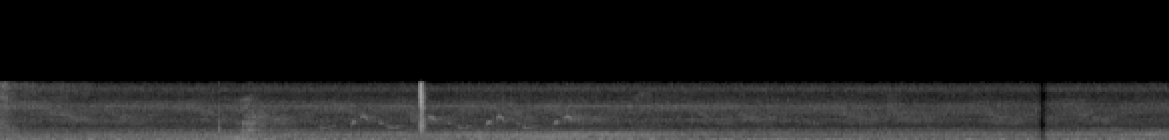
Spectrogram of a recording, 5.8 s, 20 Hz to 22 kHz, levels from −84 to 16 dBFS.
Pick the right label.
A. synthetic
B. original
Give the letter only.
B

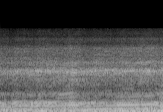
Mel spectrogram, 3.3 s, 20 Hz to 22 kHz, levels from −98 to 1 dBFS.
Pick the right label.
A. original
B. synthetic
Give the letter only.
A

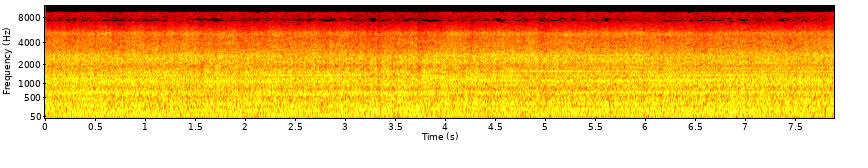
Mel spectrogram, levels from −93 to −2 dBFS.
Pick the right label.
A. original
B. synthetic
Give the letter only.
A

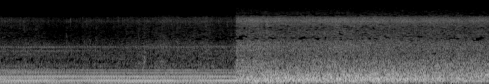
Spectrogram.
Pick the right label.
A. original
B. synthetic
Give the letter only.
A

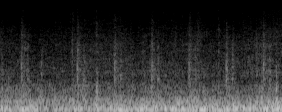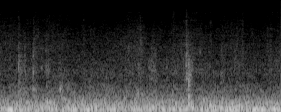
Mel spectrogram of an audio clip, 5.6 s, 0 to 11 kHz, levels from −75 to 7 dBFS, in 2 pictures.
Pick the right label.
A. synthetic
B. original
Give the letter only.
B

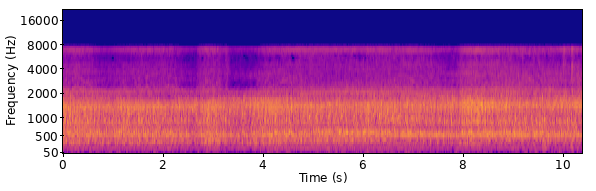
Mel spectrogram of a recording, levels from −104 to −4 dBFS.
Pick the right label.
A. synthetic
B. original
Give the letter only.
A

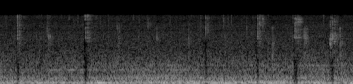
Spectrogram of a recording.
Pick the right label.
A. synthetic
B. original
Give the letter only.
A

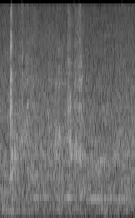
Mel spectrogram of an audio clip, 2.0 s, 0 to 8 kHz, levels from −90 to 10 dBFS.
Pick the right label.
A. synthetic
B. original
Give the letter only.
B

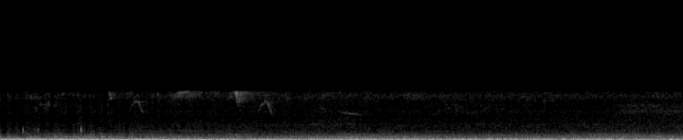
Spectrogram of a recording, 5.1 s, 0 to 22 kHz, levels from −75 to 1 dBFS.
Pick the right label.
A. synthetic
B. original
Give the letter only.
A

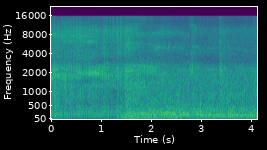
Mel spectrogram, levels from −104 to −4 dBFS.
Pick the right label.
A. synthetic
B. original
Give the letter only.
A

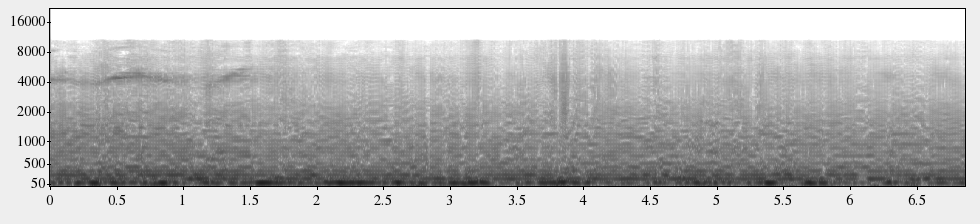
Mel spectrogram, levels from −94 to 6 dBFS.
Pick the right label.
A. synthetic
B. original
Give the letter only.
A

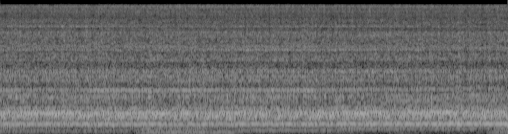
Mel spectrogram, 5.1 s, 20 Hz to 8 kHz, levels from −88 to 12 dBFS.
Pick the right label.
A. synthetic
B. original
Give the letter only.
A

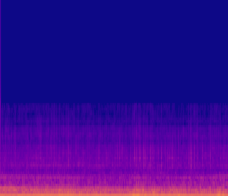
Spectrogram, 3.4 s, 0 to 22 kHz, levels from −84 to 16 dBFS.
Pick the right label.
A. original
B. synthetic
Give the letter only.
B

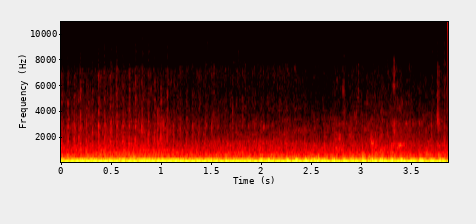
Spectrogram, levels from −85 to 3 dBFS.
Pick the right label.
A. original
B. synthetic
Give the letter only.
A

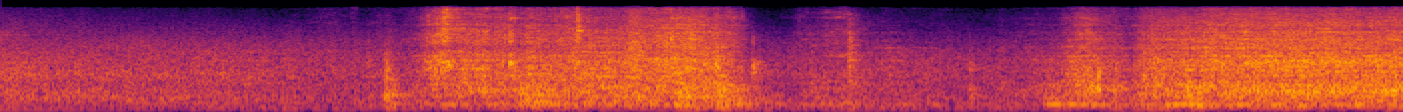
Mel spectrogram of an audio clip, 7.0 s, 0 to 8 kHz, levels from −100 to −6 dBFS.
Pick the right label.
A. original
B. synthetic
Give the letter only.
A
